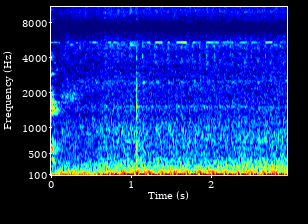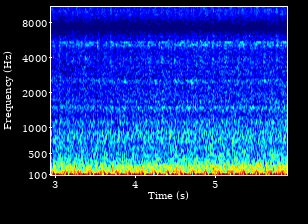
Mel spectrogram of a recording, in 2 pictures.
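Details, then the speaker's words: 2003 Blue Bird 3800 school bus with DT466E diesel, started at about 11°F, not plugged in, after ether and jumper cables: deep, steady rumble at about three pulses a second, no knocks or misses, building air; normal cold idle. "well there she goes now let's see if she builds"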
